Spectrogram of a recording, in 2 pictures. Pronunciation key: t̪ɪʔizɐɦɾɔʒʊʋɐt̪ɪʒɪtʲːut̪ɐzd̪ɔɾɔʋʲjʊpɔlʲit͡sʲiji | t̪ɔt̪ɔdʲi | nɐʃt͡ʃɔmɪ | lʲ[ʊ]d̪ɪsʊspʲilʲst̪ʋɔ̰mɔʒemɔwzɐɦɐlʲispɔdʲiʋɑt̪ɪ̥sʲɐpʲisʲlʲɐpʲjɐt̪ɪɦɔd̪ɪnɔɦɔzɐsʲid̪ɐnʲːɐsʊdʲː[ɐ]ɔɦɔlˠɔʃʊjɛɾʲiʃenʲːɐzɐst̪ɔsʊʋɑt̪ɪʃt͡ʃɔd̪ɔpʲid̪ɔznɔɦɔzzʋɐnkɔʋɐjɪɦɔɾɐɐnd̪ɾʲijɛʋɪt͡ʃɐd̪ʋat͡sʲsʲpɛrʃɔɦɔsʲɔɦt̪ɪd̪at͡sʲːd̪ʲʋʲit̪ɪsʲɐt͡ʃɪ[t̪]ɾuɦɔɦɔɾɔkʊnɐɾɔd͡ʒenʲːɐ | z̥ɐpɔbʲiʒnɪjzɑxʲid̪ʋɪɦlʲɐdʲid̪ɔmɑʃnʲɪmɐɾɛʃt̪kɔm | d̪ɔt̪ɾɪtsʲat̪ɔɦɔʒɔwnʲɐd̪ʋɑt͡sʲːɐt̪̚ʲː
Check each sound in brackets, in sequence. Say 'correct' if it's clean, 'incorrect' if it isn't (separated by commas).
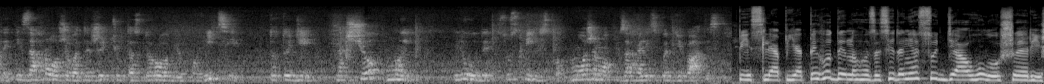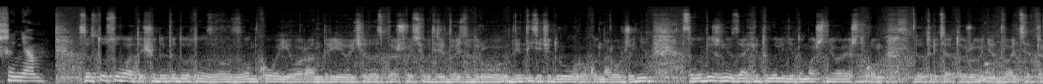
incorrect, incorrect, incorrect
